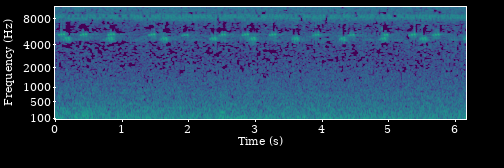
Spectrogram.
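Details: Summer countryside crickets near golden wheat, chirping in short high bursts, often doubled, repeated roughly every half second, over gentle breeze noise.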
